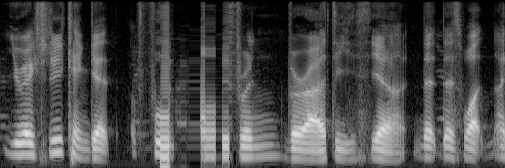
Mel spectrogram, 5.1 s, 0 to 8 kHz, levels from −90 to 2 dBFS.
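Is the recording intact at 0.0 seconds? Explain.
Yes, at 0.0 seconds the speech audio is intact, with no dropout, click, distortion or other fault at that moment.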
